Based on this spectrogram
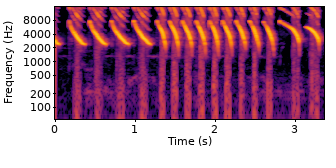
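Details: Canary lure song, played to get other canaries singing: loud, clean whistled notes, each sweeping steeply downward, repeated about twice a second. Toward the end the notes shift to a faster run of shorter descending slurs.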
